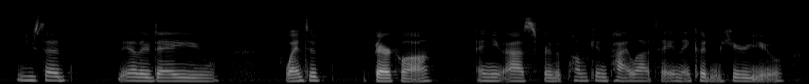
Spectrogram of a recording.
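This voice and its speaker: The speaker is soft-spoken, with a flat, monotone delivery. Long pauses come often. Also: woman, very deep, low pitch for a woman, moderate pace. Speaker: podcast co-host. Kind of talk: casual chat.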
